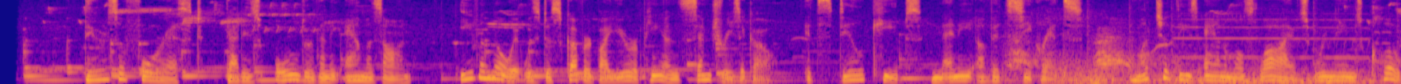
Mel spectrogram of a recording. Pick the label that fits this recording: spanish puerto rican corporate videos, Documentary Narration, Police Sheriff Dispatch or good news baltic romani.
Documentary Narration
